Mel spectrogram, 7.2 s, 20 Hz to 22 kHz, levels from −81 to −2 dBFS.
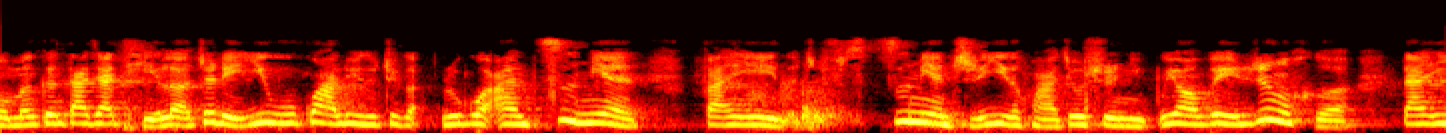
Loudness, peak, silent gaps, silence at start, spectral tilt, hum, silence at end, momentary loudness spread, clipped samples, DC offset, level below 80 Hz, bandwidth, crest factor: -20 LUFS; -4 dBFS; none; 0 s; -5 dB/octave; none; 0 s; 7 LU; under 0.1%; under 0.1%; -60 dBFS; 7.8 kHz; 16 dB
